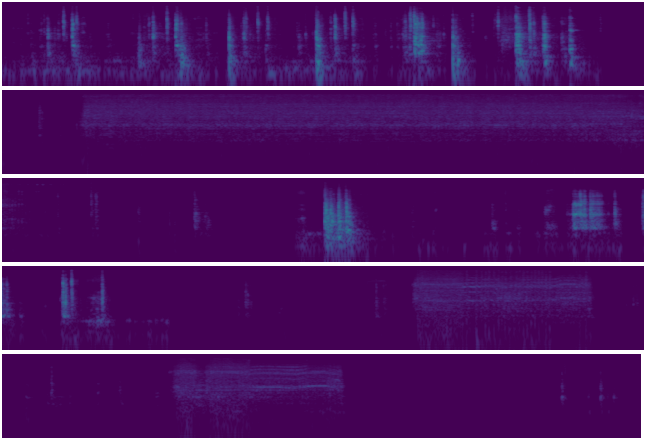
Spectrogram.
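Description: Tools working on engine-bay bolts: rapid ratcheting clicks in short runs, then a cordless power tool spinning a socket in three steady runs, one of about six seconds and two of about two seconds, with scattered knocks and clicks between.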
